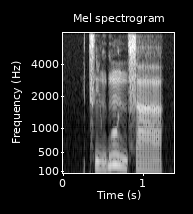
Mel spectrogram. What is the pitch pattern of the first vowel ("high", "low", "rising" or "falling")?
low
